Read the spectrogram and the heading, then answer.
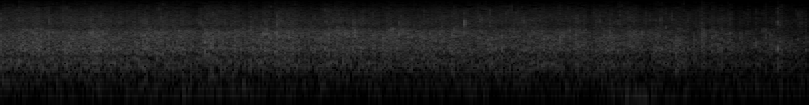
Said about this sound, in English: Clap your hands real big and rejoice in that.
